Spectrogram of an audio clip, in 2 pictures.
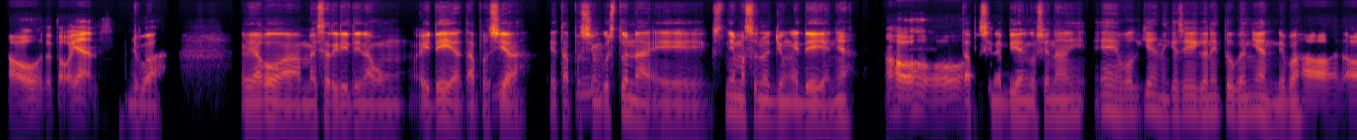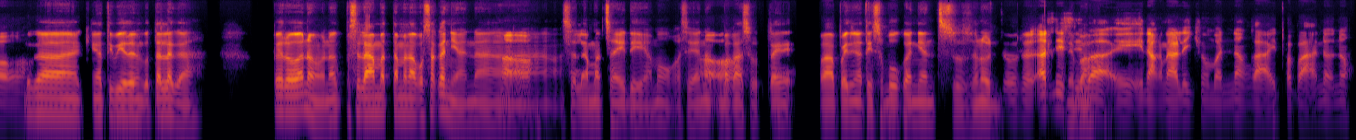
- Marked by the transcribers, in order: laughing while speaking: "Oo"; wind; other background noise; unintelligible speech
- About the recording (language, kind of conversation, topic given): Filipino, unstructured, Ano ang nararamdaman mo kapag binabalewala ng iba ang mga naiambag mo?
